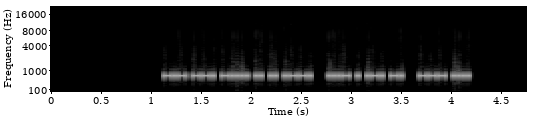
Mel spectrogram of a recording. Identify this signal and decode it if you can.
Morse code, heard as a keyed tone, about 53 wpm, 700 Hz. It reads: KG6IIP VERN OH
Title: K1USN SST QSO Practice - 50wpm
